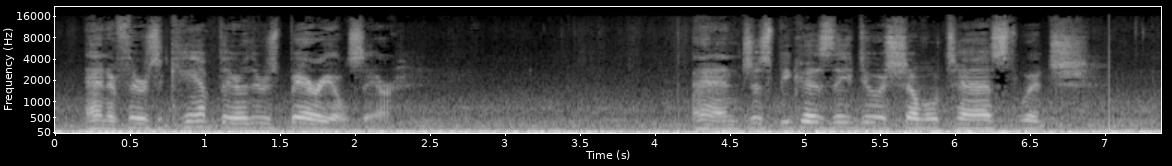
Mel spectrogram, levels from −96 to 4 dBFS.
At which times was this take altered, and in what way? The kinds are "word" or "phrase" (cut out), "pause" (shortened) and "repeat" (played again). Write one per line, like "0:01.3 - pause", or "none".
none

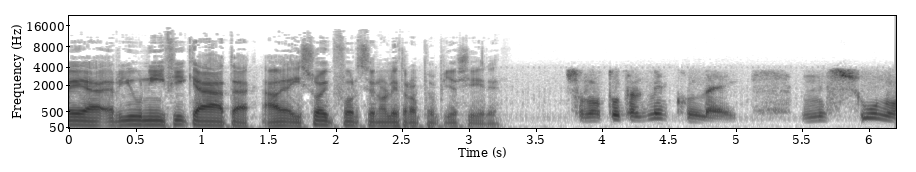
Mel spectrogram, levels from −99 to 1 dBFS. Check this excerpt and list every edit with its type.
0:01.4 - pause
0:02.0 - word
0:02.5 - word
0:04.5 - word

